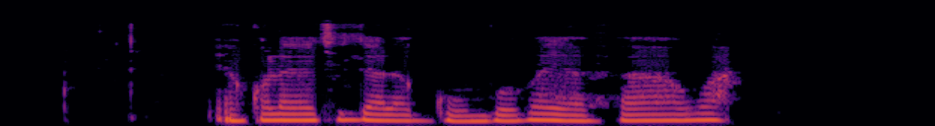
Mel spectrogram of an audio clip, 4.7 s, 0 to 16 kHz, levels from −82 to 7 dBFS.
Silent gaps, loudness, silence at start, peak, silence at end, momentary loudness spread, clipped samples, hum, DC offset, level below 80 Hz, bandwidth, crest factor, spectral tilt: none; -31 LUFS; 1.1 s; -18 dBFS; 1 s; 21 LU; under 0.1%; none; under 0.1%; -74 dBFS; 8.2 kHz; 14 dB; -6.5 dB/octave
